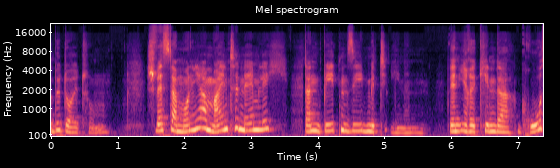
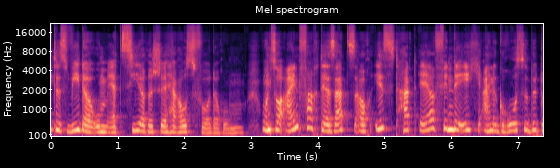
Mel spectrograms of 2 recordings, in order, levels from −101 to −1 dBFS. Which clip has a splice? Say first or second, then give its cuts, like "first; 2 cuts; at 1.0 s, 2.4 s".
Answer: first; 1 cut; at 3.8 s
